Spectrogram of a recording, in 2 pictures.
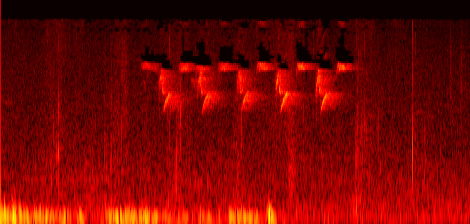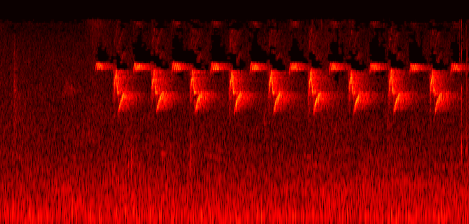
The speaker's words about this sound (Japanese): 散歩中です今日は天気がいいので鳥がいっぱい鳴いてます鳥のさえずり録音です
